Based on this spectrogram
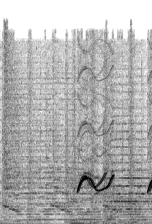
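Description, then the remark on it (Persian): A person whistles a wavering, sliding tune in two short phrases, the second starting near the end, over a steady background hum and low rumble. “میشه سوت نزنی؟”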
